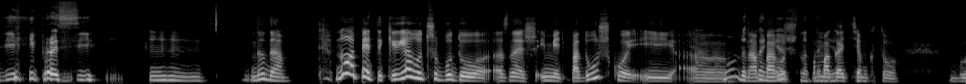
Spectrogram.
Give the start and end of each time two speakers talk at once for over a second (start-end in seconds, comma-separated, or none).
7.2-8.7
